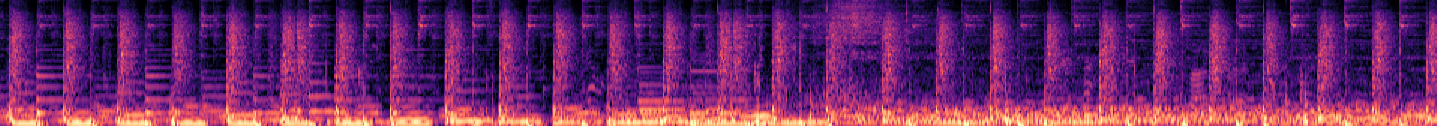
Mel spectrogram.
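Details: Upbeat funk-style music with a steady driving drum beat and bass throughout, no animal voice audible.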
